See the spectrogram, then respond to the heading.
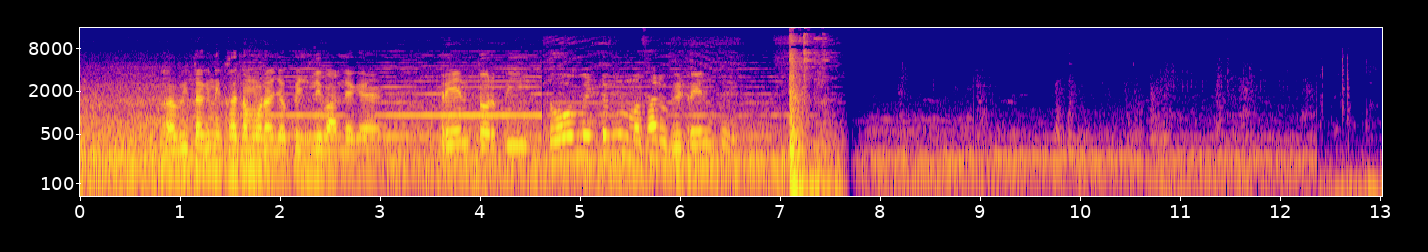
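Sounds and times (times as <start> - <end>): train rumble inside coach: 8.0 - 13.0.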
